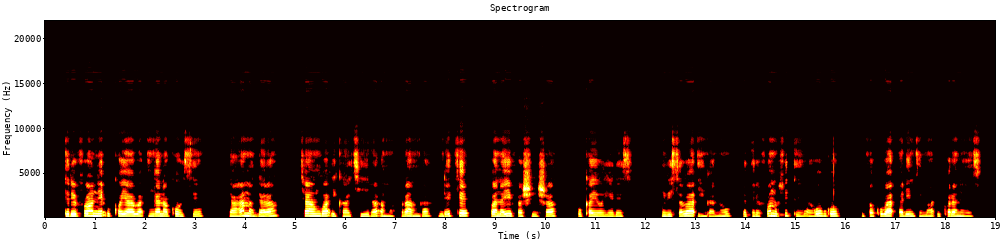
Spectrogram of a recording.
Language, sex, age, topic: Kinyarwanda, female, 18-24, finance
